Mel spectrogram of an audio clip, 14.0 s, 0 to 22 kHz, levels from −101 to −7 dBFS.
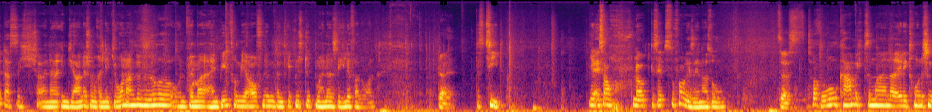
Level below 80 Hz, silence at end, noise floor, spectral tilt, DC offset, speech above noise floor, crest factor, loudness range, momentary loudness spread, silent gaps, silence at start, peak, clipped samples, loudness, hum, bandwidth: -36 dBFS; 0 s; -41 dBFS; -7 dB/octave; under 0.1%; 25 dB; 14 dB; 7 LU; 19 LU; none; 0 s; -4 dBFS; under 0.1%; -18 LUFS; none; 16.5 kHz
